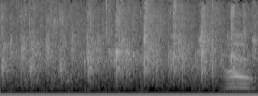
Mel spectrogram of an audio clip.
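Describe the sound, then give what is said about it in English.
A church audience claps to thank people who shared that morning, in a steady, dense wash of applause that holds at an even level throughout, with a voice rising briefly over it near the end. “Yeah, if you're one person is going to clap, help them out.”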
